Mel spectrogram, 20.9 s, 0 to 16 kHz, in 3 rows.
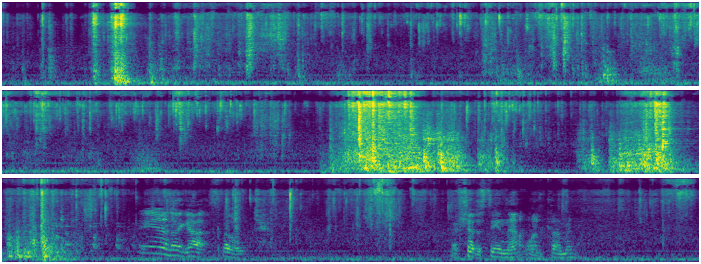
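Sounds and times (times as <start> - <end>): water splashing and gushing: 3.8 - 12.7.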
